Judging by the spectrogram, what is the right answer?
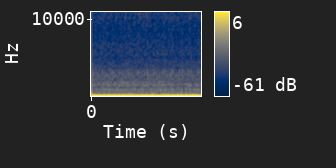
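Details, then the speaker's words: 1994 Toyota pickup, four-cylinder, 212,000 miles, previously front-end wrecked, clutch pushed in: steady even low rumble with no knocks, ticks or misses; smooth healthy idle. "runs like a top let's listen to it push in the clutch this thing just runs like a champion"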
